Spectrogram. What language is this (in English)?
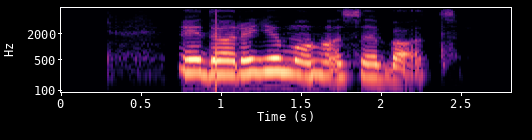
Persian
